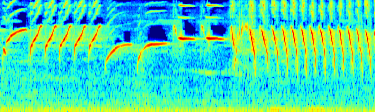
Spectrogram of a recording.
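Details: A Spanish timbrado canary sings training song: rapid rising chip notes, two slow upward whistles, a pair of level pure tones, then a dense fast trill of rising notes.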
